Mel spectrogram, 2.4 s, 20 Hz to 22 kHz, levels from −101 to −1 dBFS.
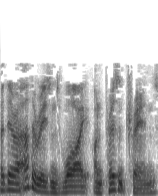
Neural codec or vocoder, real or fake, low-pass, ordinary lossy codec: none; real; 7.2 kHz; MP3, 24 kbps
